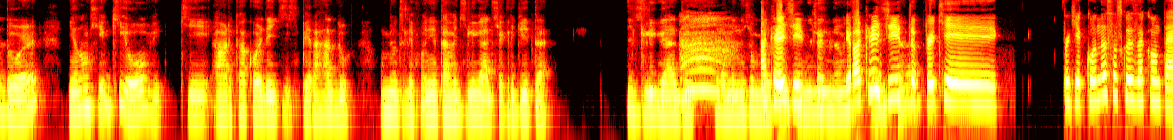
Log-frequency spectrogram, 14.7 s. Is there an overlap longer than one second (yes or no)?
yes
